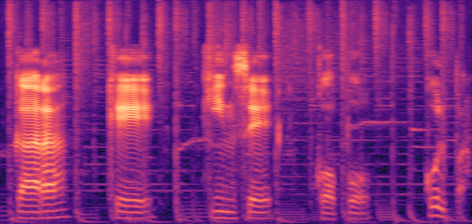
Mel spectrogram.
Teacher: Spanish K, voiceless, velar, stop, unaspirated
